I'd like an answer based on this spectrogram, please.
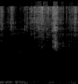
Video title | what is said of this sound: Buyer/Seller Awareness -PEARLS | Kind of sounds like glass though, doesn't it?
